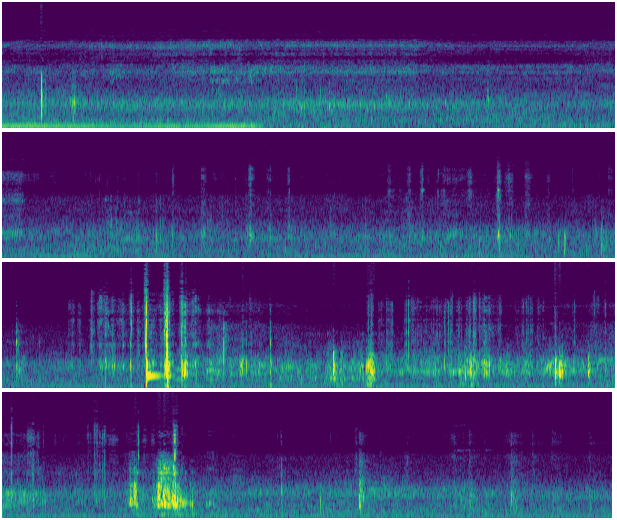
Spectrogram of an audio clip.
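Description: Scraping, rustling and several sharp knocks of a handheld camera being carried and set down, the loudest bumps in the second half. A steady hum runs under the first eight seconds, then stops.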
